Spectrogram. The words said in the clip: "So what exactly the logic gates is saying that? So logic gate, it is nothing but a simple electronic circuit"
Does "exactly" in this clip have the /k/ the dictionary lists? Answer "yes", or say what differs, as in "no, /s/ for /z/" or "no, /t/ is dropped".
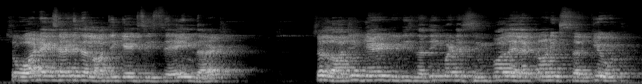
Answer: no, /k/ is dropped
